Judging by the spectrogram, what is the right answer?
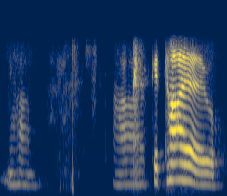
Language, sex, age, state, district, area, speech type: Sindhi, female, 60+, Maharashtra, Mumbai Suburban, urban, conversation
